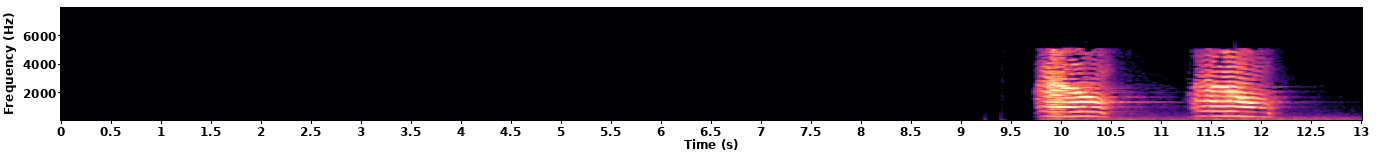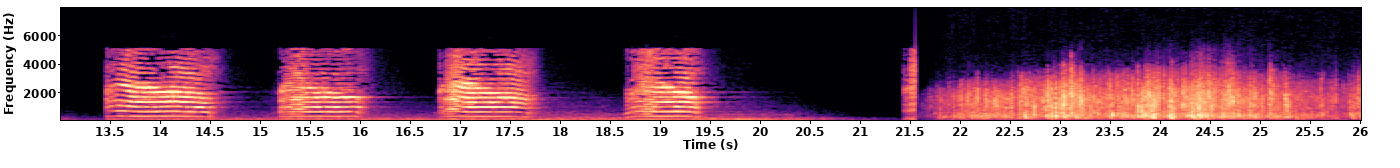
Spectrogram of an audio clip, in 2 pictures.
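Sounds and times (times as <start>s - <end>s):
cat meowing: 9.8s - 10.7s, 11.3s - 12.2s, 13.4s - 14.6s, 15.2s - 16.2s, 16.8s - 17.8s, 18.6s - 19.6s.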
